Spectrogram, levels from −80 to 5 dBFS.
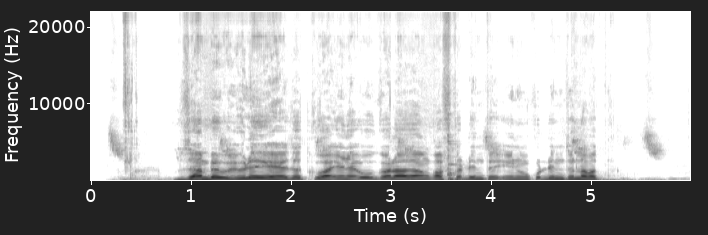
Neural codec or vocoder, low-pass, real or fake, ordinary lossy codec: vocoder, 44.1 kHz, 128 mel bands every 256 samples, BigVGAN v2; none; fake; none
